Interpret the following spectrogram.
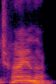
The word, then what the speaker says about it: Qi: Some of you know Emily's first as Chi Wang. Emily's original first name is Chi. She changed it into Emily just because it was difficult for her patients to figure out how to pronounce QI.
